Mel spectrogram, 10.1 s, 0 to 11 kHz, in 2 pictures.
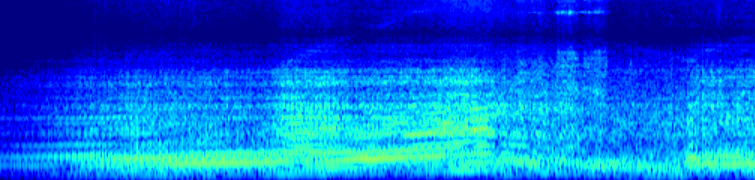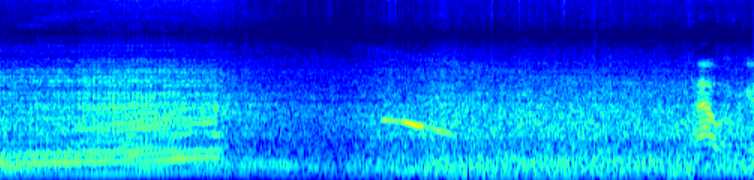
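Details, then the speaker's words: Holley carburetor modified for blow-through, jetting attempt eight with 70 and 74 jets: revs rise and fall twice, clean low down but stumbling near the top, still rich misfiring with AFR into the tens. "so that was attempt number eight with 70s and 74 s and as you heard it was good still misfiring on the top end still rich"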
